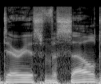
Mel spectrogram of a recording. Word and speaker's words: Darius Vassell: How do you say it? Darius Vassell? – Yes, sir. I think you got it right. With the first one.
